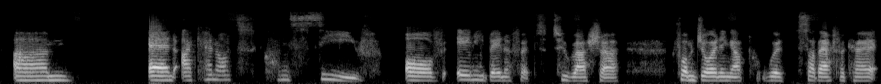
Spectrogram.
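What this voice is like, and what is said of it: South African accent. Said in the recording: “as you can tell from my accent, I am South African”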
